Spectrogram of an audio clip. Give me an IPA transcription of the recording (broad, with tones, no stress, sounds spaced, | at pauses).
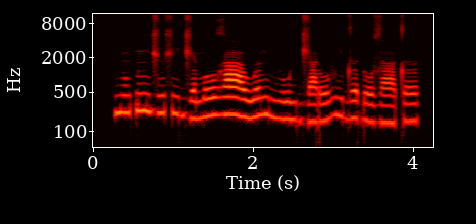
j ũ˧ k͡p ĩ˦ d͡ʒ ɨ˦ ʃ i˧ d͡ʒ ɛ˨ m oː˦ ɣ aː˦˨ w ə˦ ŋ iː˨ w i˨ d͡ʒ a˨ ɾ o˨˦ v i˦˨ d ə˦˨ ɗ o˨ z aː˨ t ə˧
